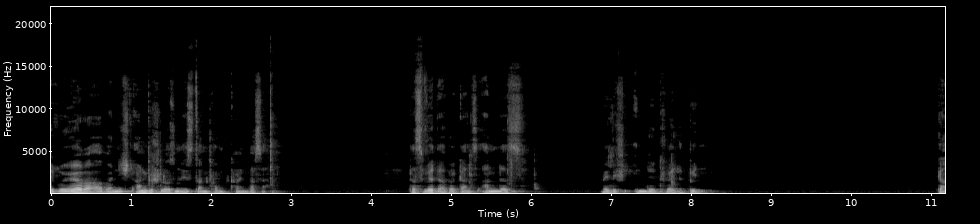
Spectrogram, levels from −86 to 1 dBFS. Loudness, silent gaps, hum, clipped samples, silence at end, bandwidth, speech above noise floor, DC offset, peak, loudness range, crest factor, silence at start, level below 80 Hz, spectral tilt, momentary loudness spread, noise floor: -35 LUFS; none; none; under 0.1%; 0 s; 15 kHz; 47 dB; under 0.1%; -14 dBFS; 7 LU; 22 dB; 0 s; -78 dBFS; -7 dB/octave; 14 LU; -81 dBFS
